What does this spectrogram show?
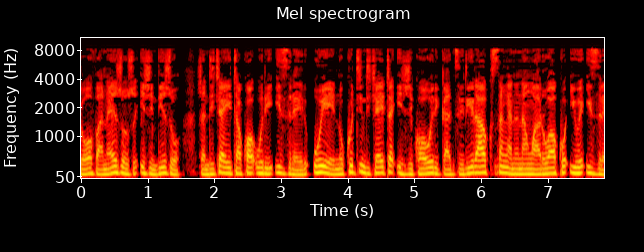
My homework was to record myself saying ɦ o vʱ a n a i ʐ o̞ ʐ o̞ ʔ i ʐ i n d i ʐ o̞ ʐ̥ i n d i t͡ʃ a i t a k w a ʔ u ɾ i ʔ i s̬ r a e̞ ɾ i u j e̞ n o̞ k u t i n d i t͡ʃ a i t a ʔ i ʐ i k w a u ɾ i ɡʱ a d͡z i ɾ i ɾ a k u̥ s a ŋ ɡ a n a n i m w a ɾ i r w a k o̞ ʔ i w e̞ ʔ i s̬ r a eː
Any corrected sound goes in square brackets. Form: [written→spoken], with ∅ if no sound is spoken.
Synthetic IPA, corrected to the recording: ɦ o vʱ a n a i ʐ o̞ ʐ o̞ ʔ i ʐ i n d i ʐ o̞ ʐ̥ [i→a] n d i t͡ʃ a i t a k w a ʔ u ɾ i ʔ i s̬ r a e̞ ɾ i u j e̞ n o̞ k u t i n d i t͡ʃ a i t a ʔ i ʐ i k w a u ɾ i ɡʱ a d͡z i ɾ i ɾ a k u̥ s a ŋ ɡ a n a n [i→a] m w a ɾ i [r→∅] w a k o̞ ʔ i w e̞ ʔ i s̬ r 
